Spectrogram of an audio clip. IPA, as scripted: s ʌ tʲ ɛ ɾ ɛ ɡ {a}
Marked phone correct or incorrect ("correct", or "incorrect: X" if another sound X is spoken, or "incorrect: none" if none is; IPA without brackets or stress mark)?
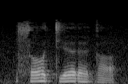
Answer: correct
